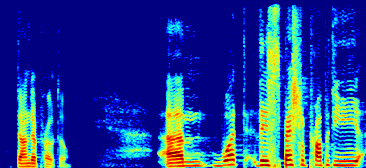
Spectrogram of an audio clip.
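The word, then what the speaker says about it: __proto__: underscore Proto underscore underscore so the the the python world has a lot of these double underscore variables and they call it thunder Proto so that comes from double underscore so that's a good way of pronouncing it and Brandon Ike seems to like it so it'll be it'll become popular for JavaScript Dand Proto um what this special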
